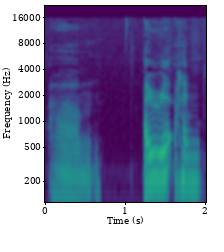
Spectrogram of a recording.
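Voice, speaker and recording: A woman's voice: lowish voice, sing-song, drawn-out words, mellow. A middle-aged woman narrating her own painting tutorial as a voiceover, chatty and full of ums and uhs, still getting over a cold. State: recovering from a cold. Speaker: rock painting tutorial host. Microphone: voiceover mic.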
